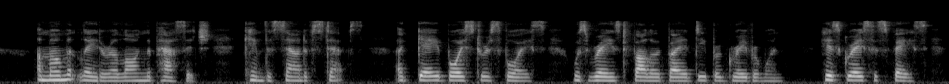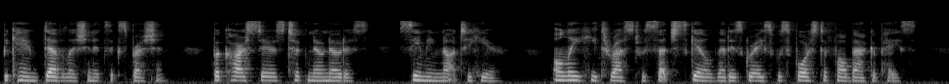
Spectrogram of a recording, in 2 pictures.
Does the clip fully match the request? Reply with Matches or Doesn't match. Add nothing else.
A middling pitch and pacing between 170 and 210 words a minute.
Matches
